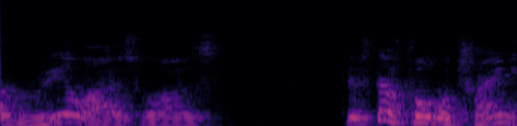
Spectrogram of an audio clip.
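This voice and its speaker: With an Australian accent, a man speaks at a medium pitch and a fairly quick pace. His voice is somewhat breathy, with lively intonation. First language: Italian. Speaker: professional services executive. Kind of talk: podcast interview. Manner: hesitant, with fillers.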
